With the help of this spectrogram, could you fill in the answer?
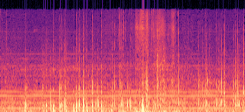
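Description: A round, hollow, medium-size woven basket of natural rope or straw with a knobbed lid, apparently empty, is tapped and scratched on its woven surface with long painted nails. Soft, dull, low taps and brushing scratches come in quick clusters over a steady low hum, with one louder knock just before the three-second mark.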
